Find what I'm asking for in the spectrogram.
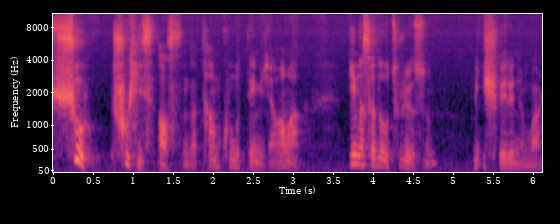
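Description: A man talks at a moderate pace with very wide pitch swings. His loudness also swings widely. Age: 40s. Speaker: architect; guest. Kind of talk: casual chat. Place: studio. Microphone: lapel.

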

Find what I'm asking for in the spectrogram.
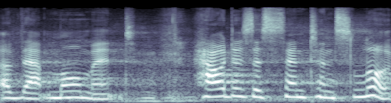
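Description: A woman's high voice with an Ethiopian accent and fairly even intonation, over light background noise. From Ethiopia (Addis Ababa), raised abroad. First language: Amharic. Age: 50s. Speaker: novelist; author on panel. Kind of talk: literary panel discussion. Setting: stage with live audience. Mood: reflective, earnest. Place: tent. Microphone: handheld.

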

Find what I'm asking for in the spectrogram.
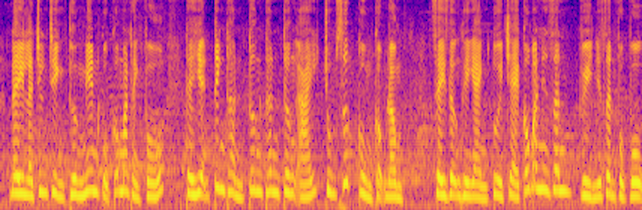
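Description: A woman's fairly high voice at a very fast pace, with lively intonation over noticeable background noise. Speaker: TV news reporter. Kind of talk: scripted narration. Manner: formal.

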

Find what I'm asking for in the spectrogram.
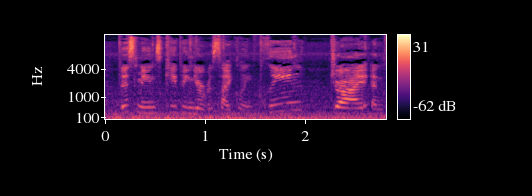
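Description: The speech moves at a fairly quick pace, with a dry sound free of echo and loud background noise. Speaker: podcast host driving. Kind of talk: scripted podcast monologue. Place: car. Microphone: phone near.

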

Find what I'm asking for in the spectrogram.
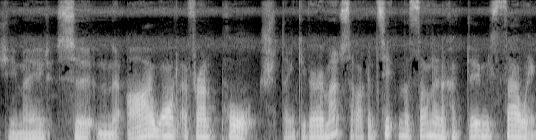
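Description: Very slowly, a man speaks in a dark, mellow, somewhat breathy tone. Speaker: urban explorer vlogger. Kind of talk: casual vlog chat. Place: empty room. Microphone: phone near.

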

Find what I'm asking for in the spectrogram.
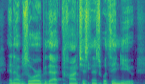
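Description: At a moderate pace, a man speaks in a very deep, low voice with a dark, mellow tone that is somewhat breathy. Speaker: podcast host. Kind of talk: reaction commentary. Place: studio. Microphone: studio mic.

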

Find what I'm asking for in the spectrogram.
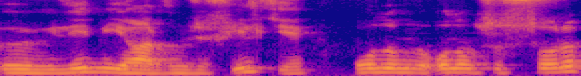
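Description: A man's animated tone at a fairly high pitch and a moderate pace. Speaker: English teacher. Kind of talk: tutorial.

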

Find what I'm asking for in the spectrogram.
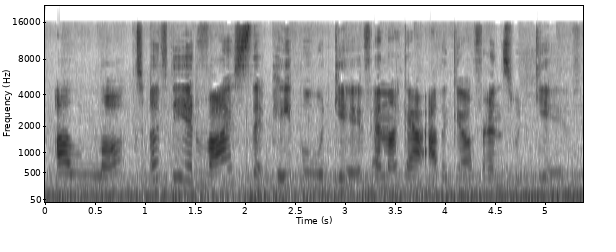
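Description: A woman talks at a very slow pace. The sound is dry with no echo, though background noise is noticeable. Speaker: vlogger. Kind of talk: casual vlog chat. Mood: relaxed, opinionated. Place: car. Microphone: phone near.

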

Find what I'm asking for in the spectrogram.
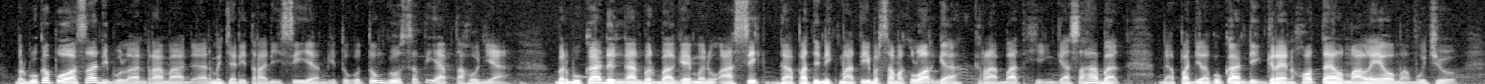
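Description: Talking at a moderate pace, a man of medium pitch makes very wide pitch swings. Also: hardly any pauses. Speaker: news reporter. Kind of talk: TV news report, read as scripted voiceover. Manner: formal, steady and even-paced; polished, promotional, clearly enunciated.

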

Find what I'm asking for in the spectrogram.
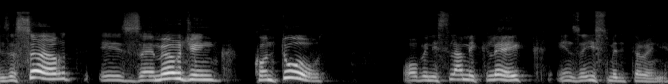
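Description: A dark, mellow tone at a moderate pace, with long, frequent pauses and a quiet background. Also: man, high pitch for a man. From Israel. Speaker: professor. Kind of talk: lecture. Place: classroom.

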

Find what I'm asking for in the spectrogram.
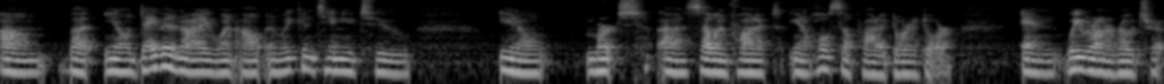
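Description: Speaking fairly slowly in a monotone, flat voice at a medium pitch, a man is heard with audible room echo. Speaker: prophetic minister. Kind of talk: prophetic sermon to camera. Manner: conversational, filler-heavy.

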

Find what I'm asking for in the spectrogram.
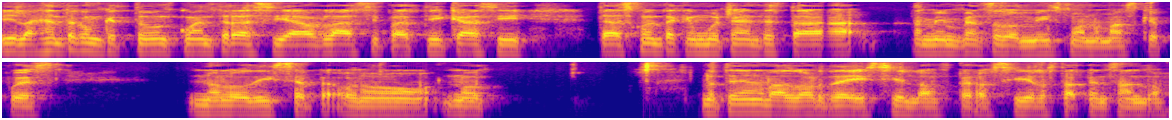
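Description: A man talks at a fairly low pitch and a moderate pace. His loudness stays very even, and his intonation is fairly even. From United States (raised), born in Mexico. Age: 20s. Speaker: primary school teacher; guest. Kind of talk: casual conversation. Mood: reflective, earnest. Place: home room. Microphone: video call.

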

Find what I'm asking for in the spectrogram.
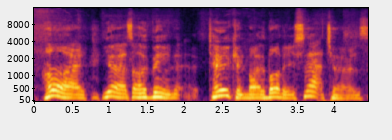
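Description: A man puts on a character voice, fairly high in pitch and delivered at a very slow pace. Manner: stilted, mid-century.

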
